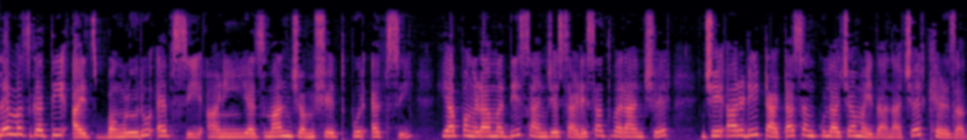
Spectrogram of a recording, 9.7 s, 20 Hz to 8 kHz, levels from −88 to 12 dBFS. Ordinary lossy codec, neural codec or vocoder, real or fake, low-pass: none; none; real; 7.2 kHz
